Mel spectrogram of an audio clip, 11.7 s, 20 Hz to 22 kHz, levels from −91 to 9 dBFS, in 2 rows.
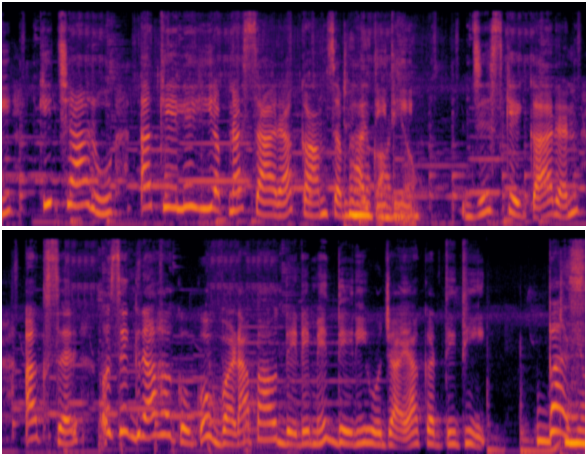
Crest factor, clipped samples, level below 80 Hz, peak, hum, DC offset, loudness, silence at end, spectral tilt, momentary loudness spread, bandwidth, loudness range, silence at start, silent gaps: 18 dB; under 0.1%; -56 dBFS; -6 dBFS; none; under 0.1%; -24 LUFS; 0 s; -3.5 dB/octave; 8 LU; 18 kHz; 3 LU; 0 s; none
